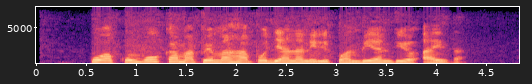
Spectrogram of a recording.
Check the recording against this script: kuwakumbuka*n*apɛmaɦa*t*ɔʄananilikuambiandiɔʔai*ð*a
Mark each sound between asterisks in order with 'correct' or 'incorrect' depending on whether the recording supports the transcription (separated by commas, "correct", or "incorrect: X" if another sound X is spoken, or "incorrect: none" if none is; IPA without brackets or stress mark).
incorrect: m, incorrect: p, correct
